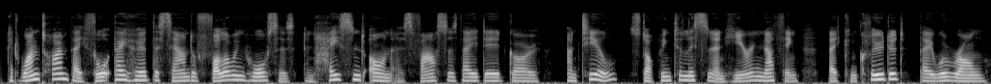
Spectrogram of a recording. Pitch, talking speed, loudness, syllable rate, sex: 175 Hz, 200 wpm, -18 LUFS, 5.4 syllables/s, female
